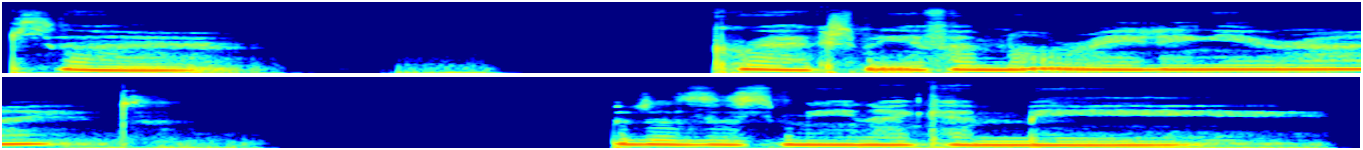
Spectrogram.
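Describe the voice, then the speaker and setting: A woman playing a doting, possessive demon mommy girlfriend in an ASMR roleplay, whispering softly and tenderly with a British accent. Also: mid-range voice, no room sound, full character voice. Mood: playful, hopeful. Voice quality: breathy, soft-spoken whisper. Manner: slow, tender, coaxing. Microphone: close ASMR microphone.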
